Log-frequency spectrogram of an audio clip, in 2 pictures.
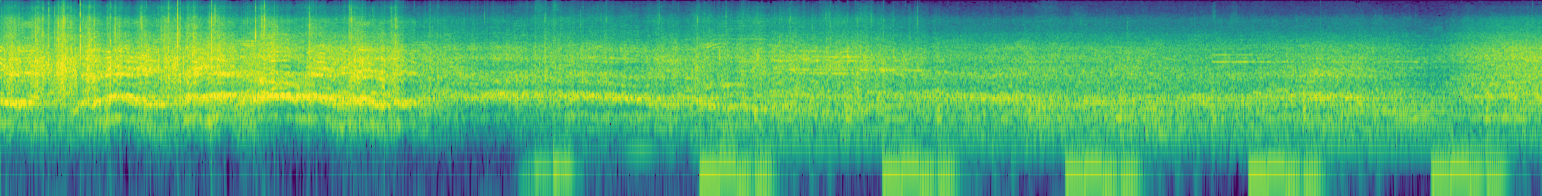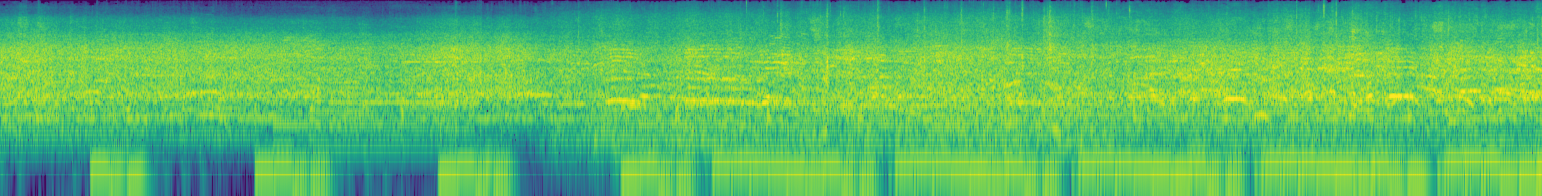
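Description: Football crowd singing together for the first few seconds, then background music with a pulsing bass beat comes in over the crowd noise.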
